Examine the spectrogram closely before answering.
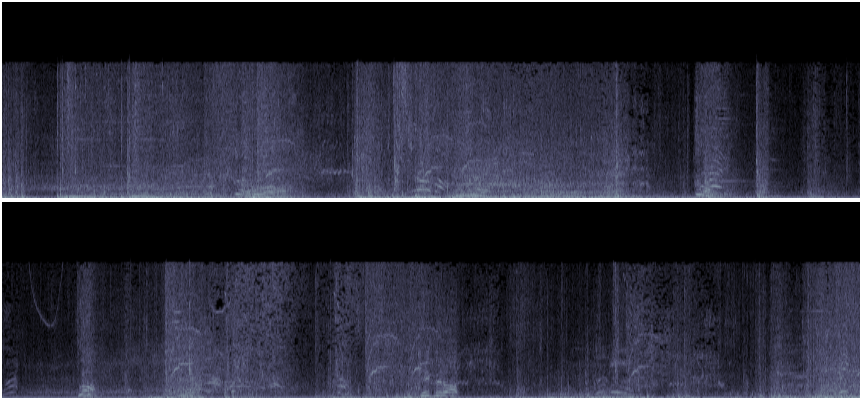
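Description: An axe strikes and clangs in a fight.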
